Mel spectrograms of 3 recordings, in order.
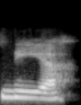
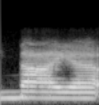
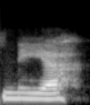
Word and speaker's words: Nia: Oh, Shara, it's pronounced Nia. I know a lot of people say Naya or a few other different ways, but it's near.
